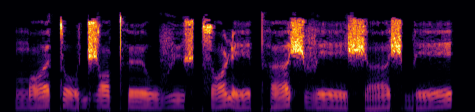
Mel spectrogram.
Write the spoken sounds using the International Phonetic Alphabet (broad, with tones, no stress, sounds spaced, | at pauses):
m ɔ˩˧ ɐ̯ t o˧˩˧ d͡ʒ ɔ˧ t̪ʰ øː˨˩ w v y˧ ʃ t͡s ɔ˨˥ ɳ e˩˧ t̪ʰ ɐː˨˥ ʃ v eː˨˩ ʃ ɐː˩˧ ʃ b e˨˥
